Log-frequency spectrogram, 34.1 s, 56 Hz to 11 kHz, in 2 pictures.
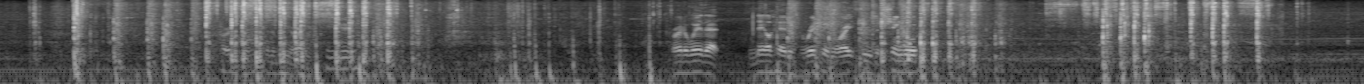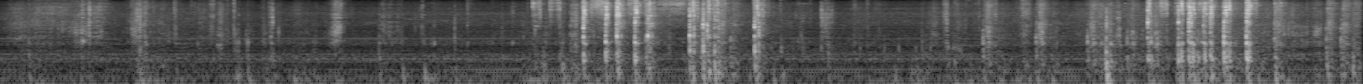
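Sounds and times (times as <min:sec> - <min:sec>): metal bar prying nails: 0:01.0 - 0:05.8, 0:09.8 - 0:16.0.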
